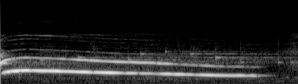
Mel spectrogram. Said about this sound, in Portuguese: Como é a sua voz? O lobo uivou. Au! Au! Au!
